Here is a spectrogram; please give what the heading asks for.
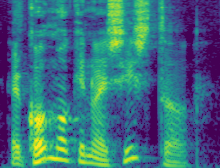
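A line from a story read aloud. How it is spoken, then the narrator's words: Exclaiming. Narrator (Spanish): exclamó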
